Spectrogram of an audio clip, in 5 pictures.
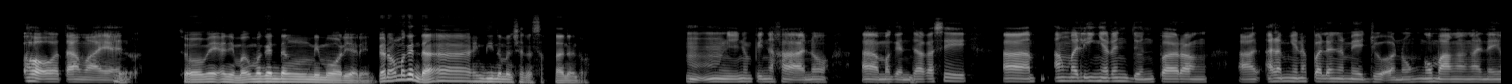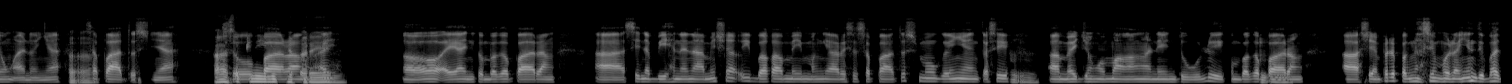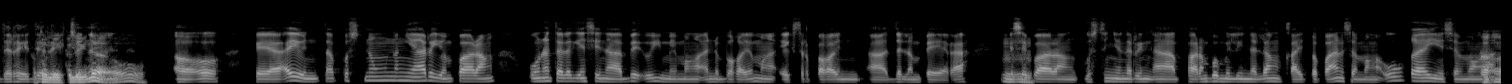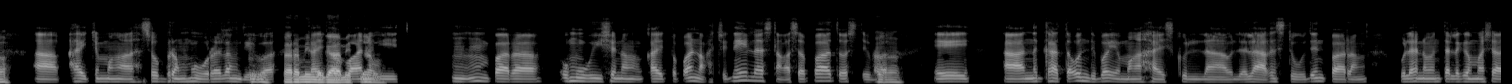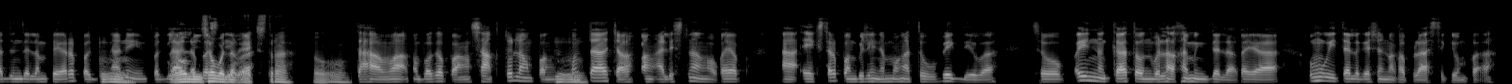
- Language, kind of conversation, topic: Filipino, podcast, Maaari mo bang ibahagi ang isang nakakatawa o nakakahiya mong kuwento tungkol sa hilig mo?
- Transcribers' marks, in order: none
